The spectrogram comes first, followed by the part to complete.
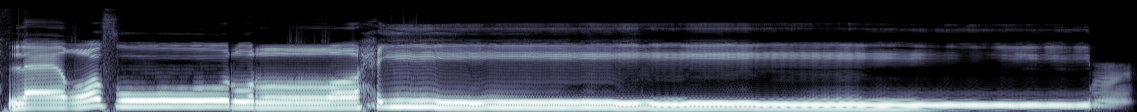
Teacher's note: leburkan bunyi UN pada ro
